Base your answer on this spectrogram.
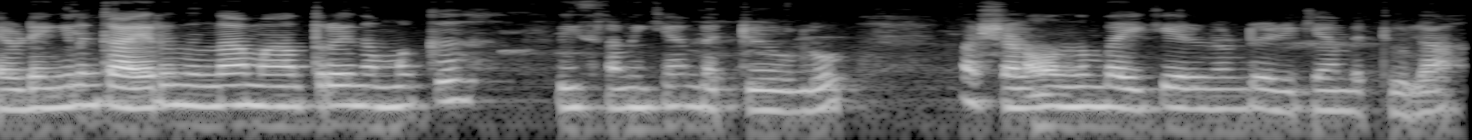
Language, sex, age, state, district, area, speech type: Malayalam, female, 30-45, Kerala, Palakkad, rural, spontaneous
